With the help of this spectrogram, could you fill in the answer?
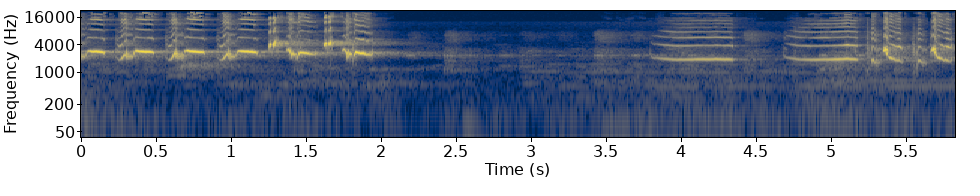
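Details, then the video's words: Canary singing in Samarkand: quick repeated chirped tour, a pause, then long pure steady whistles held for about half a second each, ending in a fresh burst of rapid notes. "САРИК БУЛБУЛ САМАРКАНДДА"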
